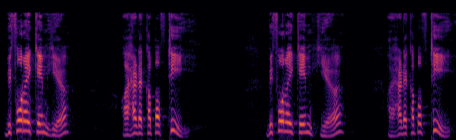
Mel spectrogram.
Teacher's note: tone conveys the incompletion of meaning what we do generally is we use a falling tone on the main clause and the rising tone on the subordinate clause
